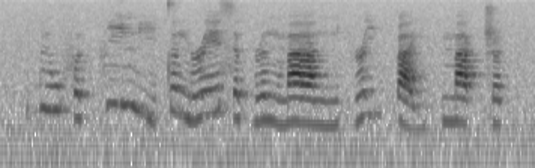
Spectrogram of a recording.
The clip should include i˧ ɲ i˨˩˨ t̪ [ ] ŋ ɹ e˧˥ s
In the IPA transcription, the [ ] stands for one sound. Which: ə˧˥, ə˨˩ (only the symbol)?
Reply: ə˨˩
